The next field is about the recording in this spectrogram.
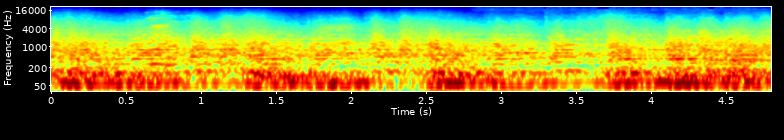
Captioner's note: Sanford grunting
